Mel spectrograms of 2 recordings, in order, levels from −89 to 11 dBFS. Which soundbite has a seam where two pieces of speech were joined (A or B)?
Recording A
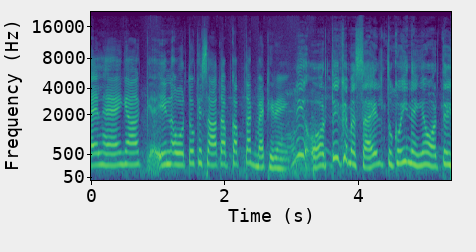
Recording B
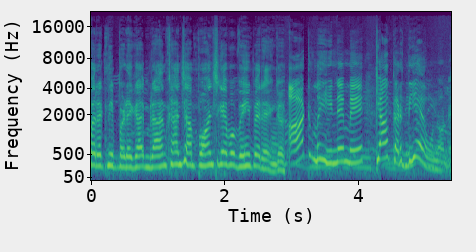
B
